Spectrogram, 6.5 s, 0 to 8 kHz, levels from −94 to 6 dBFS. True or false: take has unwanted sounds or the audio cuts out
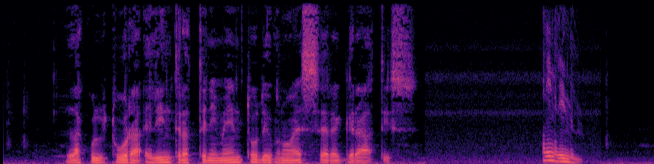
true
